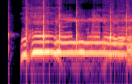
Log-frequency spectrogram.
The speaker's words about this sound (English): Yeah, boo. You're going to hear boos and claps, right?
